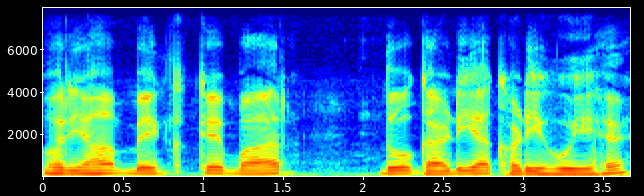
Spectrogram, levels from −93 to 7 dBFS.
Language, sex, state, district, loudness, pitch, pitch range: Hindi, male, Bihar, Araria, -12 LUFS, 140 Hz, 130-145 Hz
